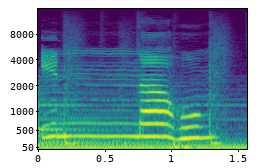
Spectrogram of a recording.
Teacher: bertasydid maka disebut bacaan ghunnah karena terdapat huruf nun bertasydid dan cara membacanya yaitu berdengung dua ketukan atau satu Alif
